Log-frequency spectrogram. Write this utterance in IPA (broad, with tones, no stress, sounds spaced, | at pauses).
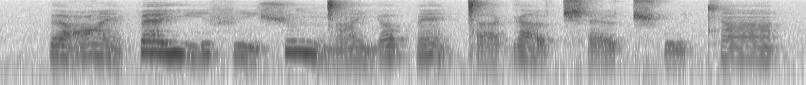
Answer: ə˧˩˧ ʕ ɛ̃˧˩˧ p æ˦ j i˩˧˩ f i˧˩˧ ʃ u˦ ŋ͡ǀ ã˩˧˩ j ʌ˥˩ p ɛ̃˥˩ ǀ a˩˧ ɡ a˧˩˧ ʈ͡ʂʰ æ˩˧ ʈ͡ʂʰ u˩˧ cʰ ã˦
